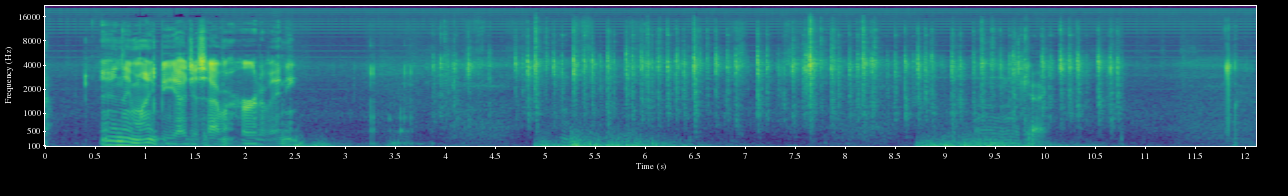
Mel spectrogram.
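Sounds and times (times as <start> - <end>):
speech: 0.7 - 2.7
fingers typing on a computer keyboard: 3.8 - 10.9.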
